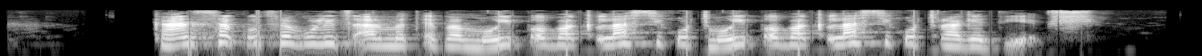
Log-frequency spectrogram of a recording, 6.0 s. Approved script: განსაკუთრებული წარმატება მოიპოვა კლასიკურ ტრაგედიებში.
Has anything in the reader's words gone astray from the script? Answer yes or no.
yes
